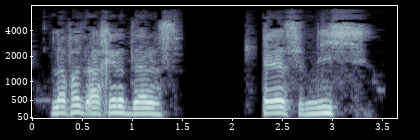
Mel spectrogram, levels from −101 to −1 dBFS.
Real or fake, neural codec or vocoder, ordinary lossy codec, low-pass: real; none; MP3, 32 kbps; 7.2 kHz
